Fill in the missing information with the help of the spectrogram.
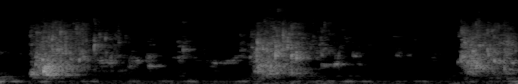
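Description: Water sloshes and splashes in a bathtub in three distinct bursts, fairly loud, with short quiet gaps between them and no voices.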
